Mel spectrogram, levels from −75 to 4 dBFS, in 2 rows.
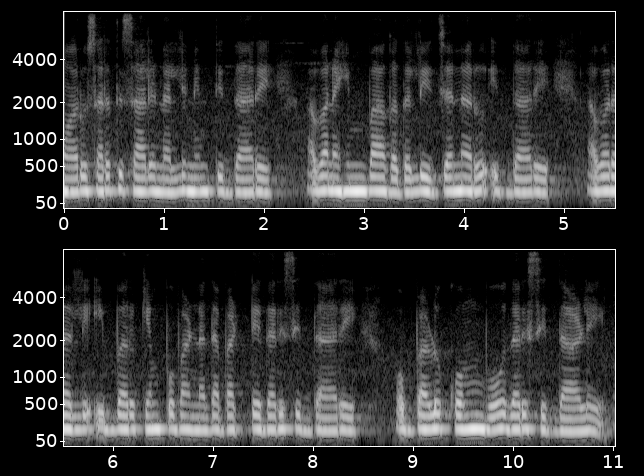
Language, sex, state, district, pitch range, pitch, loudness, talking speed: Kannada, female, Karnataka, Bangalore, 160-175 Hz, 170 Hz, -14 LUFS, 90 wpm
